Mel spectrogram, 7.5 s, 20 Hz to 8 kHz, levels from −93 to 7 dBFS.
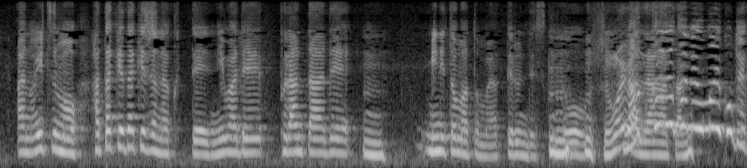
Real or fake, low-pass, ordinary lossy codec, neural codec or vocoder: real; none; none; none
